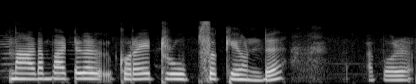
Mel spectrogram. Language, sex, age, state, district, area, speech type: Malayalam, female, 18-30, Kerala, Kottayam, rural, spontaneous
